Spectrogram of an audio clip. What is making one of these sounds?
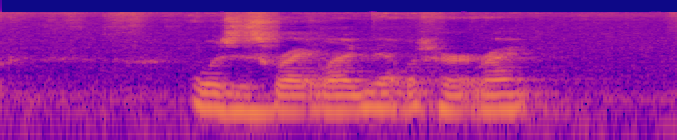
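A man speaks calmly, heard through a room microphone.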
